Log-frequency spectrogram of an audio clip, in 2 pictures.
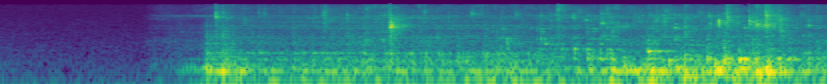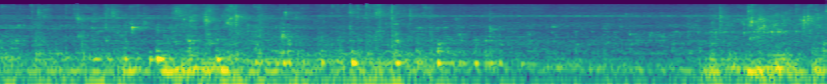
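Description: Water pours from a tap and splashes into a metal sink.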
